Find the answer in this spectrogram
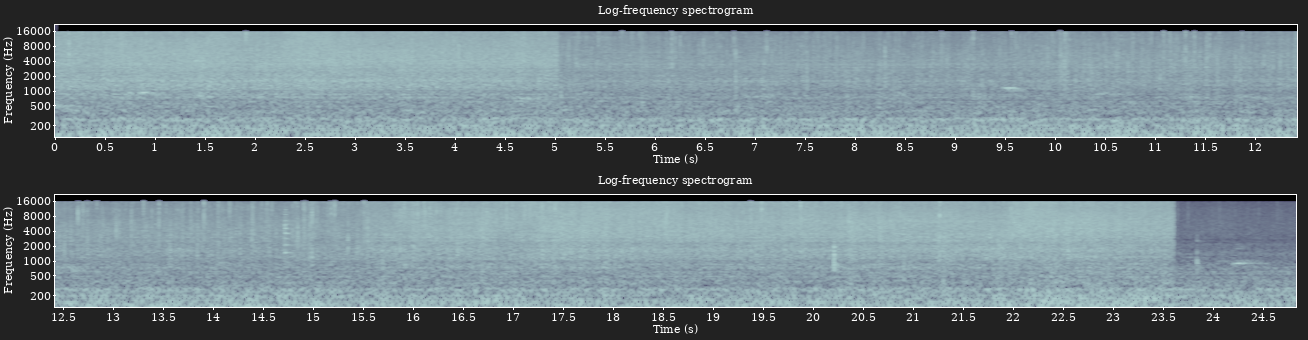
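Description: Yakisoba noodles, cabbage, carrots and pork sizzling in a frying pan as they are tossed with chopsticks. The sizzle is quieter for a stretch in the middle and drops off abruptly near the end.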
